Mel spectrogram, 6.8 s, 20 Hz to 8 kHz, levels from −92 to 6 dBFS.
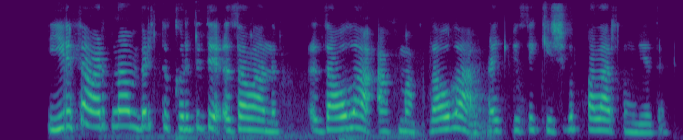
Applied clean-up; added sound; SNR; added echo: neural mask model DeepFilterNet 3.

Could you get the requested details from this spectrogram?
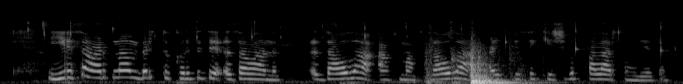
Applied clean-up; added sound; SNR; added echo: none; Drip; -4 dB; reverberation time 0.4 s.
